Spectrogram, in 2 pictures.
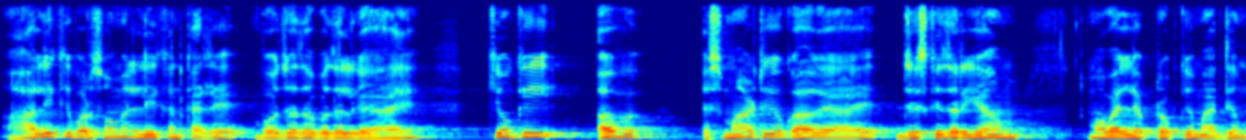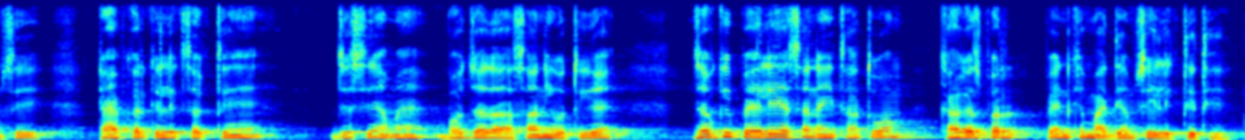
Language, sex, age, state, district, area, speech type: Hindi, male, 60+, Rajasthan, Karauli, rural, spontaneous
